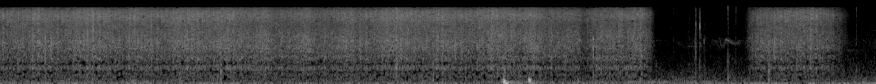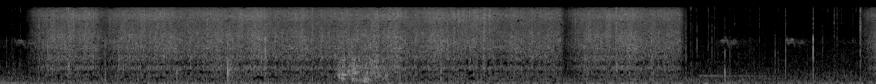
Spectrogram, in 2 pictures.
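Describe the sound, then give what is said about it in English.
Sizzling of a rabbit cooking on a fire in a video game, a steady, loud frying hiss that runs throughout and is broken by a few brief drops in level, with no talk. “Now, while I'm on the fire, hit the space bar. And my rabbit is cooking on the fire.”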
